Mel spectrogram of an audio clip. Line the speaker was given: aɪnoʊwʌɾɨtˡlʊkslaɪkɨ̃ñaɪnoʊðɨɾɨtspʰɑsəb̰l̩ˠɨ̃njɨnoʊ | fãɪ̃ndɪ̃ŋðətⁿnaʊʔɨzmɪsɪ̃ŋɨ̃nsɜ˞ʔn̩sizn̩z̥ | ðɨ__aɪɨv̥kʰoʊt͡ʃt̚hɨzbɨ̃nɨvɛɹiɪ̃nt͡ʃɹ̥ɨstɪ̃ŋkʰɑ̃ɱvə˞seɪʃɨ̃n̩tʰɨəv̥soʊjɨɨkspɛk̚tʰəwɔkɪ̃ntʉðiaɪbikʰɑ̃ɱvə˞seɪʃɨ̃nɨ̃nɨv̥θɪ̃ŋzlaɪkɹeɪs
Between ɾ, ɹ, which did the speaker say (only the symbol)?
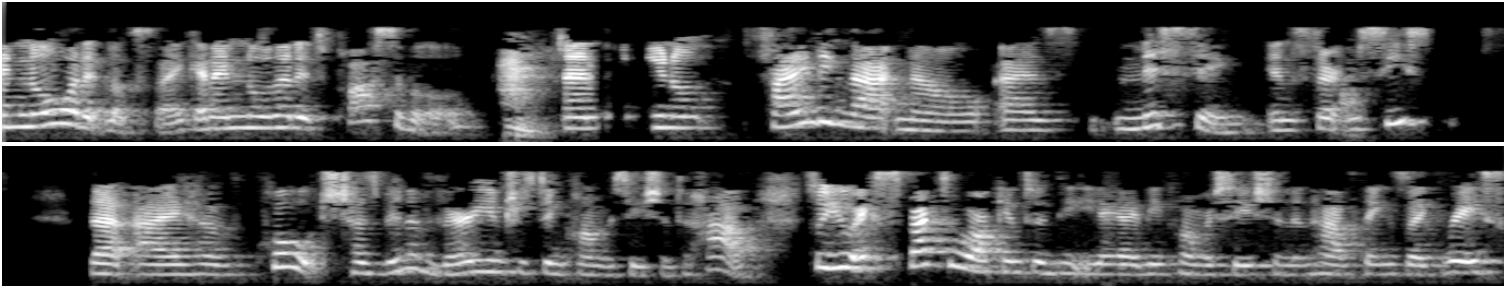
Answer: ɾ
